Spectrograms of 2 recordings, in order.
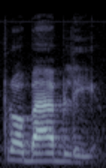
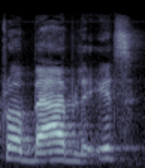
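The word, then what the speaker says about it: probably: हैं एक संभावना व्यक्त करने के लिए इसकी स्पेलिंग है पीआरओ बेबी Alva Edison प्रोबेबली Jansath it's नॉट प्रॉब्लम प्रॉब्लम प्रॉब्लम प्रॉब्लम करत के बाद कोंबिनेशन से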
